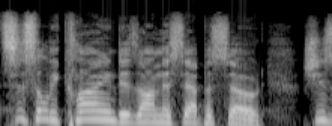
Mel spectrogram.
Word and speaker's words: Cicily Kind: We're chatting with Cicily Kind. Yeah. I pronounced it right?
